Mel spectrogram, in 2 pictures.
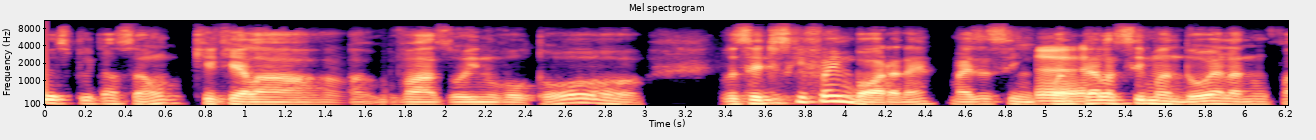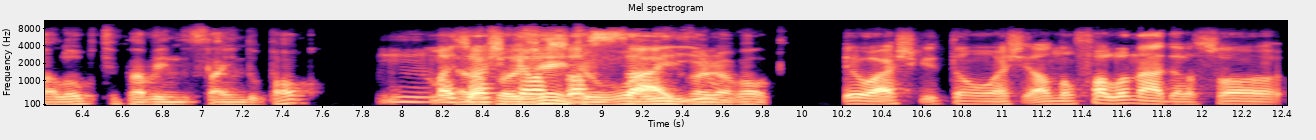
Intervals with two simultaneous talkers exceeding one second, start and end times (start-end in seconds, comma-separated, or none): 8.2-9.8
